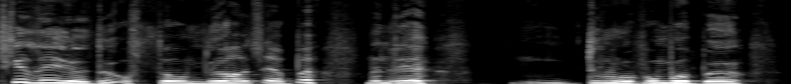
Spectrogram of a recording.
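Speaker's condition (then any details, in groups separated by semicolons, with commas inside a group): Cerebral palsy; speech difficulties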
